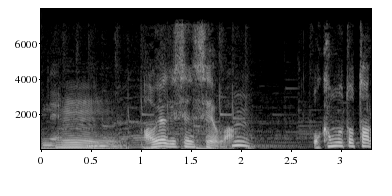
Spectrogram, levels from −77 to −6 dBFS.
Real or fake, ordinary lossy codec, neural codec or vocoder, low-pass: real; none; none; 7.2 kHz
